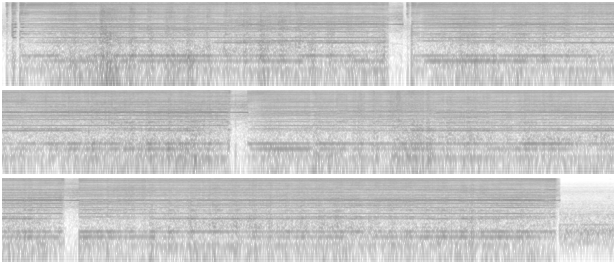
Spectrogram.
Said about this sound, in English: So we gotta weld this joint up and this joint up.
